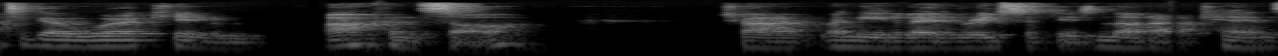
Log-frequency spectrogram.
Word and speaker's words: Arkansas: to go work in Arkansas, which I only learned recently. is not our Kansas, it's Arkansas. It's the pronunciation.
